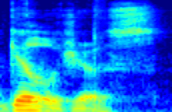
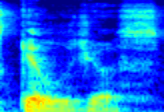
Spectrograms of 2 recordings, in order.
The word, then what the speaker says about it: Gilgis: By the way, as regards my name, my surname, Gilgis, so you can remember, it's spelt as in gorgeous. Well, I know I'm gorgeous, but it's Gilgis, G-I-L, but gorgeous, yeah, Gilgis.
